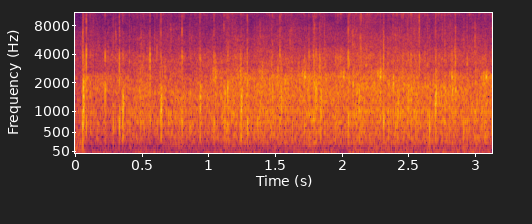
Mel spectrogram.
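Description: A steady wave of applause fills a hall during a formal government committee meeting on Indigenous historical justice, dense, even clapping from many hands continuing throughout.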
